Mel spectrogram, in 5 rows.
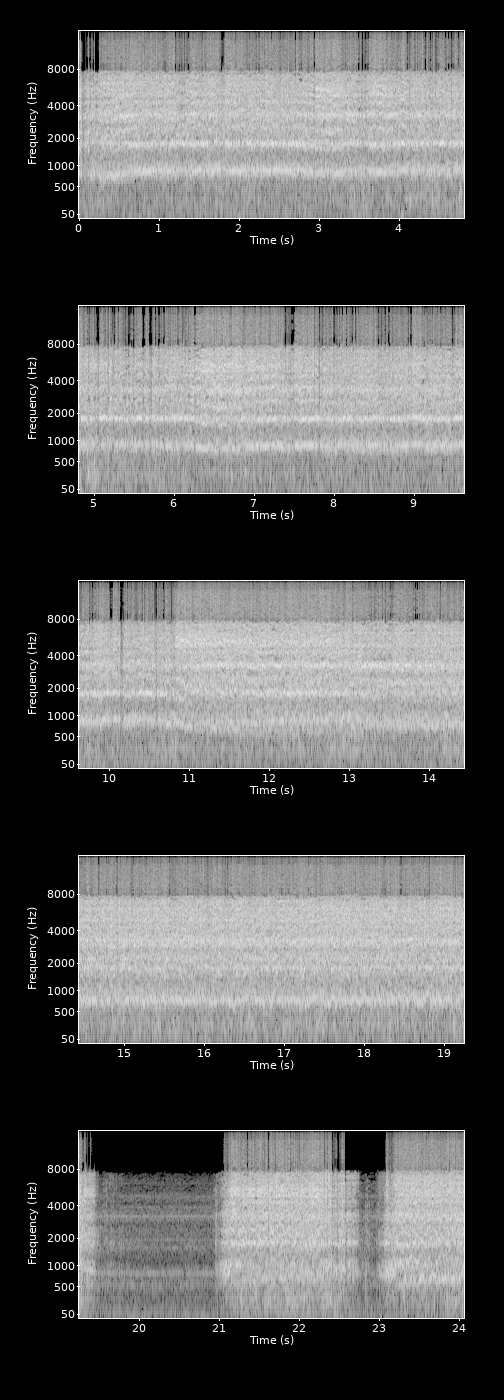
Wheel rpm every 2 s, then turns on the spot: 220, 230, 230, 220, 230, 220, 190, 200, 200, 120, 70, 90.
none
